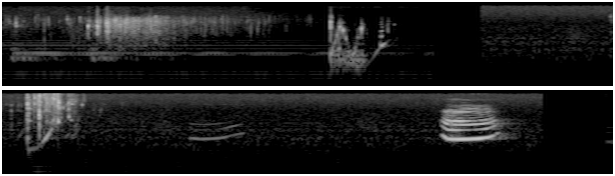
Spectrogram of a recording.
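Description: Anime soundtrack: a held musical chord that cuts off about two seconds in, a few short cartoon sound effects including a quick rising sweep, and near the end a brief, loud, high-pitched squeal.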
